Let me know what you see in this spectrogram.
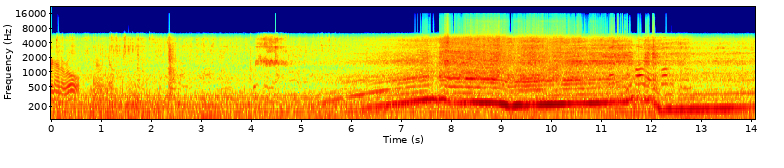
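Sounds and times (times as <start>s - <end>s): car engine accelerating hard: 5.3s - 14.0s.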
